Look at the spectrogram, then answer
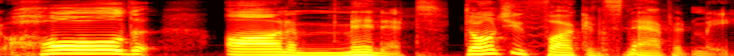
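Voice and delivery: mock indignant, slow emphatic opening; indignant warning. Host reacting to the wife snapping at him, mock indignant. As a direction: stretch the first words out loudly, then warn. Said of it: "I was like".

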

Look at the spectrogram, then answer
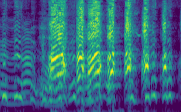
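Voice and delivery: laughing through the words; giggling while answering. Real, not acted. Laughing at own joke.

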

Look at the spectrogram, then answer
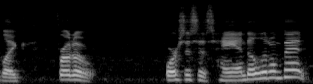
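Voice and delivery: usual speaking voice

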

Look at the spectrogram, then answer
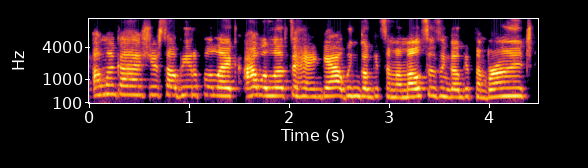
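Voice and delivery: high, gushing fake-friendly voice; mock flattering guy. Host imitating TikTok guy flattering women, high gushing. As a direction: gush compliments like a new best friend. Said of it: "he's like".

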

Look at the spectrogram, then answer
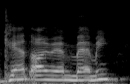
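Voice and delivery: put-on high eager little girl voice; a little girl begging her mother; little girl crying out. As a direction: plead like a small child wanting her best shoes. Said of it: "she cried".

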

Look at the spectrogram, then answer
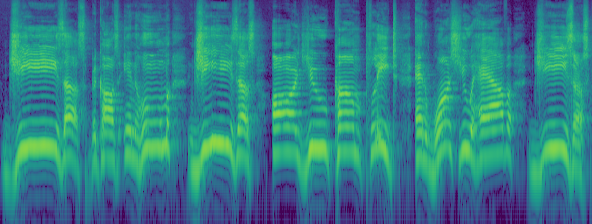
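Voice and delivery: high-pitched, emphatic sermon climax; full-force preaching. Real, not acted. Preacher urging believers to stay steadfast, impassioned preaching. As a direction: drive each phrase home, stretching key words.

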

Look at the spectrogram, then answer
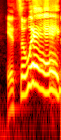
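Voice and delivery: high, loud mock blurt of the big reveal. Retelling the wig reveal to date.

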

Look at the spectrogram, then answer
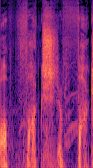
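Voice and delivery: hushed, unvoiced swearing; whispered curse. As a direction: whisper the curses under your breath. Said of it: "You hear the cameraman go".

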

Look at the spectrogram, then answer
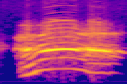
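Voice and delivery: high-pitched imitated retching gasp; dry heaving. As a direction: act out someone about to throw up. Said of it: "dry heaving".

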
